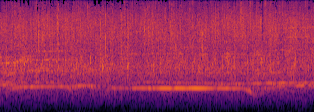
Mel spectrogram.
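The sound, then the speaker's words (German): Sustained applause from a sizeable audience at an evening music performance fills the room, a dense, steady wash of clapping hands at even loudness throughout, with a faint held tone running underneath. “Ihr Lieben, der schönste Applaus des heutigen Abends ist ehrlich gesagt, wenn ihr mich so anlächelt, wie ihr es gerade getan habt.”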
